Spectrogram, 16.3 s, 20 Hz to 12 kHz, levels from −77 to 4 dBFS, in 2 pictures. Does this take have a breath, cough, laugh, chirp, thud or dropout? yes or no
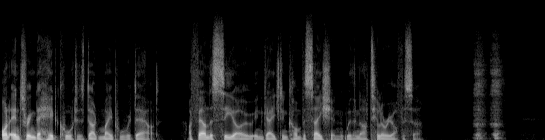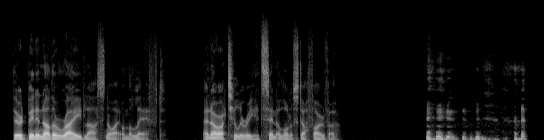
yes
